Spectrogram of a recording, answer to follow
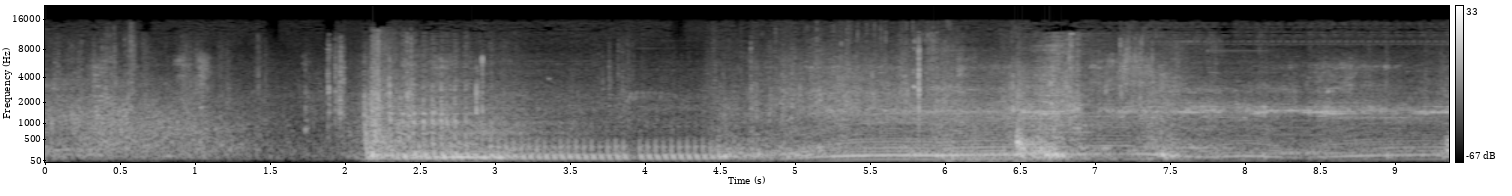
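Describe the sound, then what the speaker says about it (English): A motorbike engine in the video game Fortnite revs and drones steadily after a brief quiet moment, with shifting pitch as it accelerates, loud and close throughout. "Oh, it's a motorbike. It was a motorbike."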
